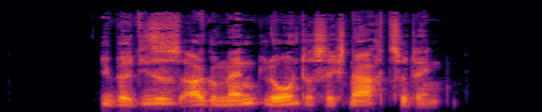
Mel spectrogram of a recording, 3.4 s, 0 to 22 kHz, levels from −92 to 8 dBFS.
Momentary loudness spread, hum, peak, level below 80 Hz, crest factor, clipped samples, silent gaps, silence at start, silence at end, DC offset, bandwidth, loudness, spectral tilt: 9 LU; none; -2 dBFS; -68 dBFS; 20 dB; under 0.1%; none; 0.65 s; 0.65 s; under 0.1%; 15.5 kHz; -19 LUFS; -2.5 dB/octave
